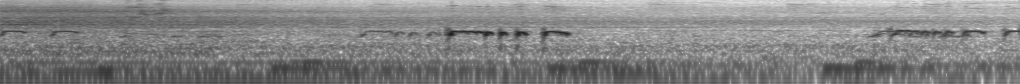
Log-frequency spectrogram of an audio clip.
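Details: Zebra dove singing during the Lebaran holiday, a recording for training other birds: two separate quick phrases of bubbling, cooing notes several seconds apart against a constant low rumble.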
